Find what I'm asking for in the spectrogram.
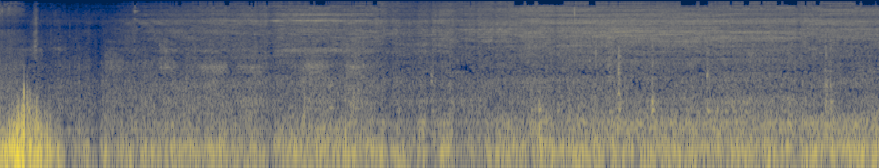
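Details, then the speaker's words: MCI coach, engine off after the air system was built up: a soft, continuous hiss over a low rumble from compressed-air leaks, one high up and one near the drive axle, with a valve leaking slightly. "und out it's got ear and shut off and hear an air leak coming from up here somewhere I've got another one coming from the driveaxle somewhere"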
